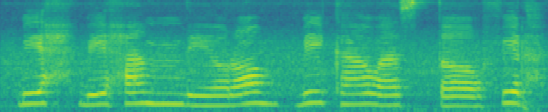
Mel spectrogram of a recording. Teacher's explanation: Tetap ke mahroj ha besar ini yang ada di tenggorokan bawah ya. Nah, walaupun tidak keras tapi harus dibunyikan vokal huruf h-nya.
